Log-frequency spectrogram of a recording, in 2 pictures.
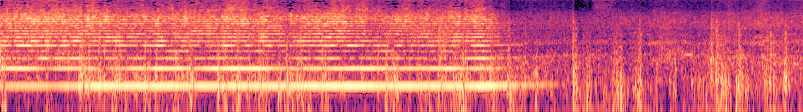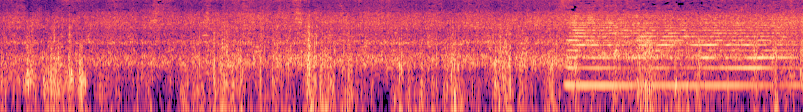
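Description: Lohit Express train horn sounding one long steady blast that stops about five seconds in. Wheels then clatter over the rails at speed, and the horn sounds again near the end.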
